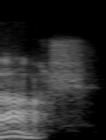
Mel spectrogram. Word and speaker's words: Arche: Royal Arch is spelled with an extra E and it's pronounced Royal Arch.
